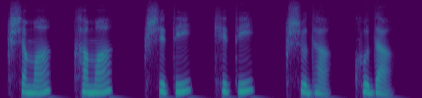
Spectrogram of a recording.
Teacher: बांग्ला में क्ष का उच्चारण ख होता है यदि यह पद के आरंभ में हो।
